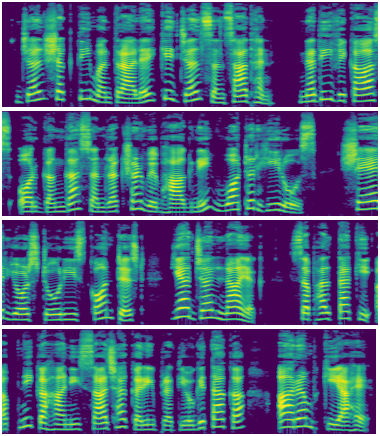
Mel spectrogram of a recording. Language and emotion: Hindi, neutral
